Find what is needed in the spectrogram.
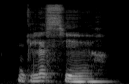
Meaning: glacial
- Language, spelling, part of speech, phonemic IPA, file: French, glaciaire, adjective, /ɡla.sjɛʁ/, LL-Q150 (fra)-glaciaire.wav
